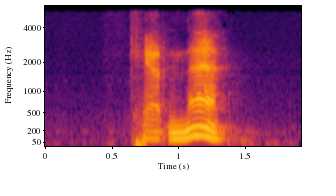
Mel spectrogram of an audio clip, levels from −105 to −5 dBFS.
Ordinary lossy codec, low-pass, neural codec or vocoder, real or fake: none; 5.4 kHz; codec, 16 kHz, 1.1 kbps, Voila-Tokenizer; fake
